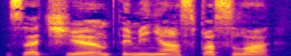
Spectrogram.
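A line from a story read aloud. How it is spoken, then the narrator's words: Slow, deliberate hiss. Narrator (Russian): медленно с расстановкой прошипела дама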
